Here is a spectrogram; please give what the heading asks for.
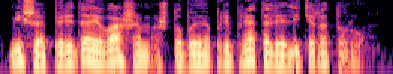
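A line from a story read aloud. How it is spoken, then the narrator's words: Low-voiced host. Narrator (Russian): хозяин вполголоса сказал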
